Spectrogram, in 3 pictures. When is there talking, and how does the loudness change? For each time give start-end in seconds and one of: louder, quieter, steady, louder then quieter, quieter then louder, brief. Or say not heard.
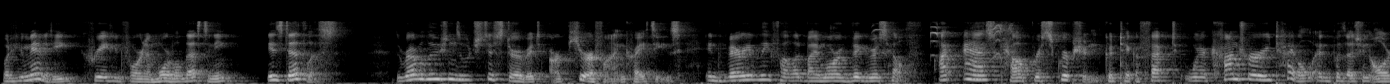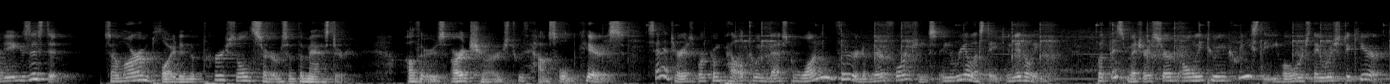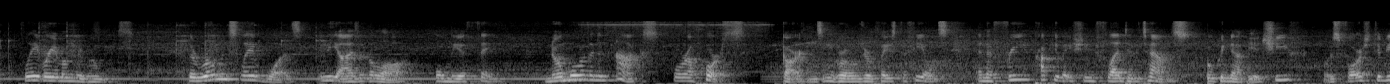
0.0-41.6 steady.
